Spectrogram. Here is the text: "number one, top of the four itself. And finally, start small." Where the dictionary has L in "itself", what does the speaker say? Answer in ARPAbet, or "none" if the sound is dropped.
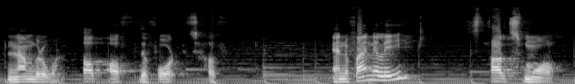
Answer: none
